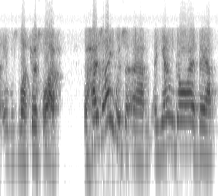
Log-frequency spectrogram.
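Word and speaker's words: José: J but it's pronounced Jose Jose is Spanish yeah that was one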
